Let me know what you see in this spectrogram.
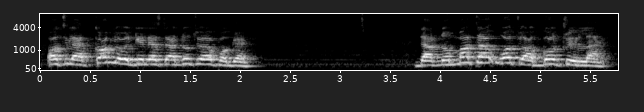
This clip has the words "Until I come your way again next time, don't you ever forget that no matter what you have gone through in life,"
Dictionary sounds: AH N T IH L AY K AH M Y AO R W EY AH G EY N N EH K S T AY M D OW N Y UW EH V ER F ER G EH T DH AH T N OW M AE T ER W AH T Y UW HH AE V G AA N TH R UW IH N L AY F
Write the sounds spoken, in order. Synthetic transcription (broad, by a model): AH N T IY L AY K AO M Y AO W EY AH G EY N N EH S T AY D OW N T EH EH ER F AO G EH T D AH T N OW M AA T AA W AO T Y UW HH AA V G AA N T R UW IH N L AY F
